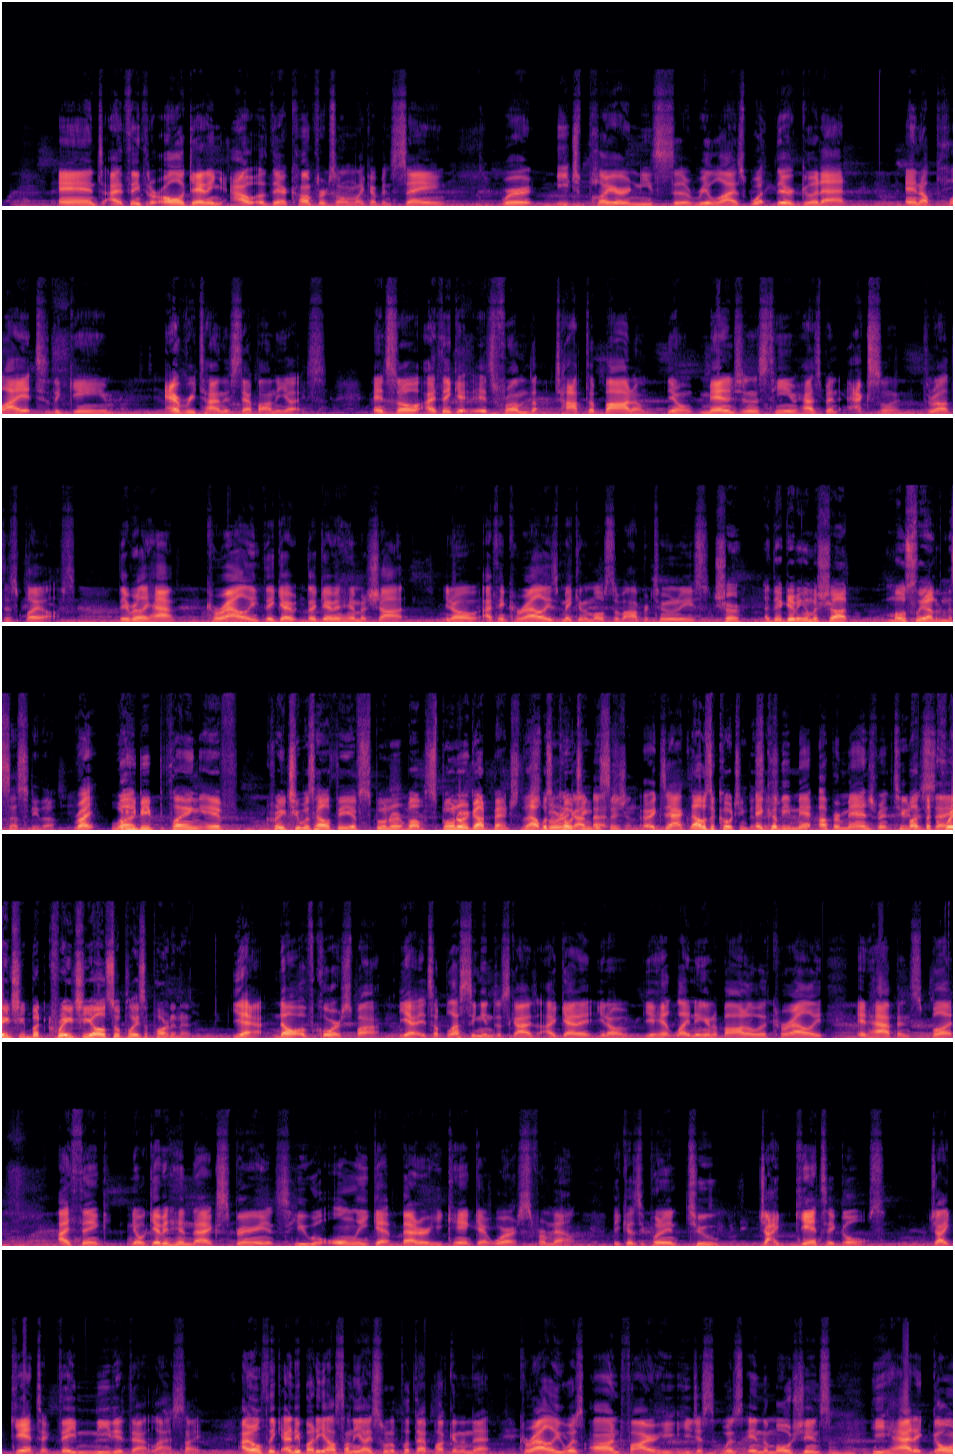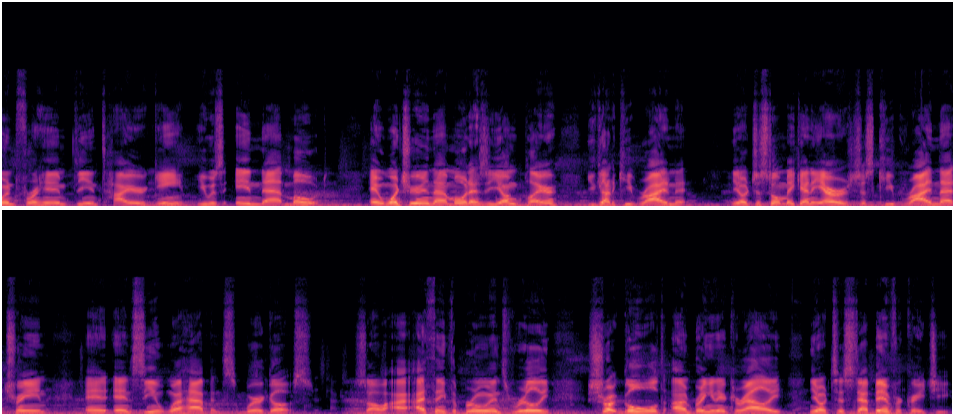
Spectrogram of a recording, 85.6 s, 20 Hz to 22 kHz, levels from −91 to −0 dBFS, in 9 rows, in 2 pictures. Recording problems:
background chatter; noticeable; throughout; 3 voices, 20 dB below the speech

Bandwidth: 14.5 kHz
